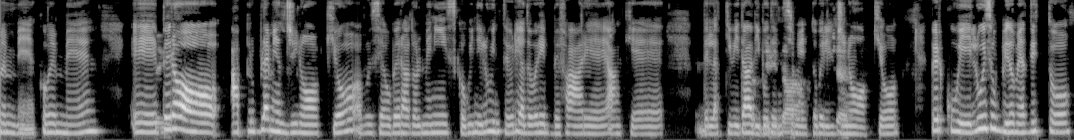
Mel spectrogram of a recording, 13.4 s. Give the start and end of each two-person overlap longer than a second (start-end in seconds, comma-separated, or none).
9.3-10.7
